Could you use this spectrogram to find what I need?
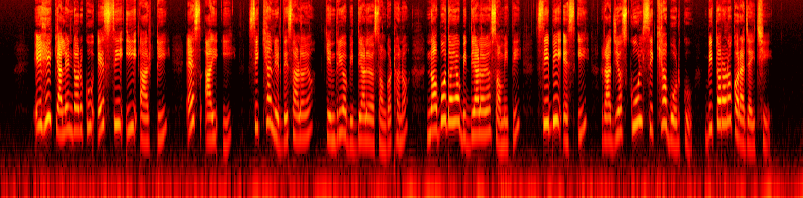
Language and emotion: Odia, neutral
